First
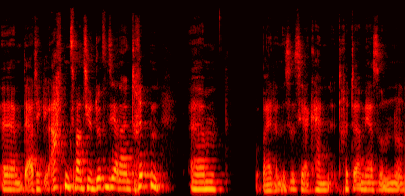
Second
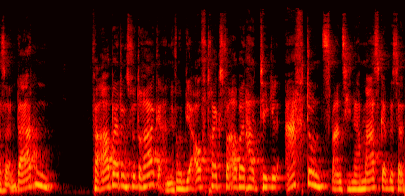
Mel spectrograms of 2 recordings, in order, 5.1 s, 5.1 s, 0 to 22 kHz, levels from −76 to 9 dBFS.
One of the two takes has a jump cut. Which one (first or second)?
second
